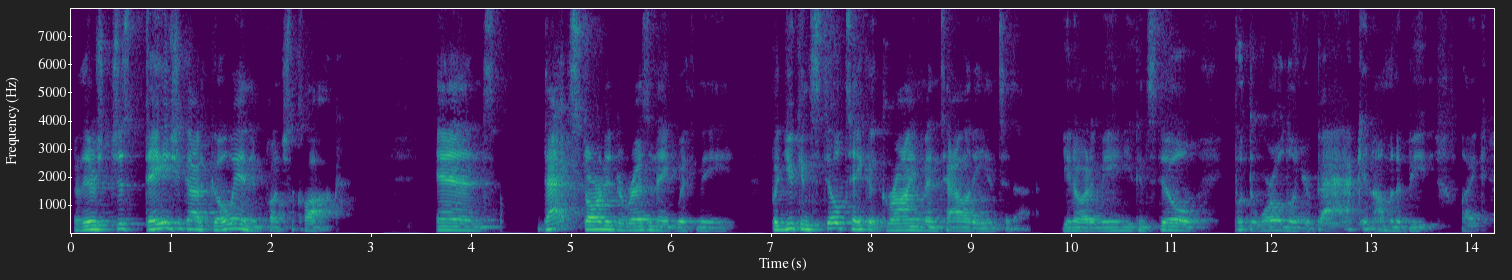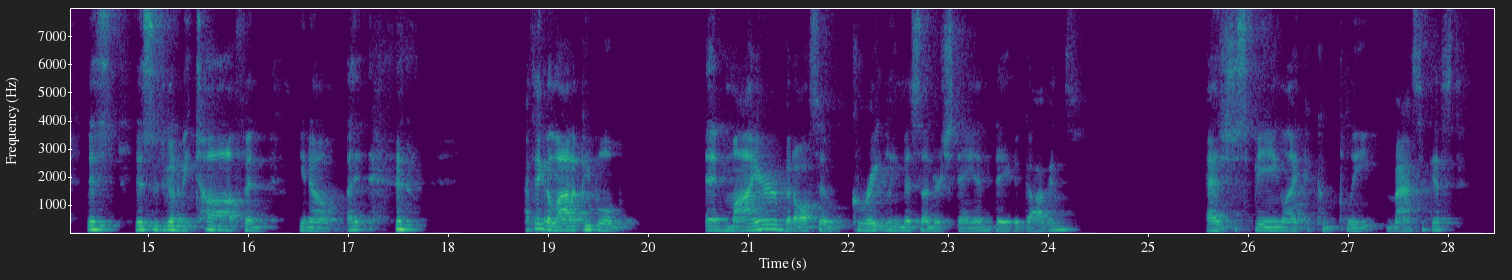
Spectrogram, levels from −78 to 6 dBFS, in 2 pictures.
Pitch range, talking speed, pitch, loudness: 115-150 Hz, 170 wpm, 130 Hz, -26 LUFS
